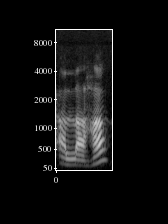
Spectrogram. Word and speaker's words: Allah: d That's not Divine say it like Jesus said it so say allaha when you speak about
